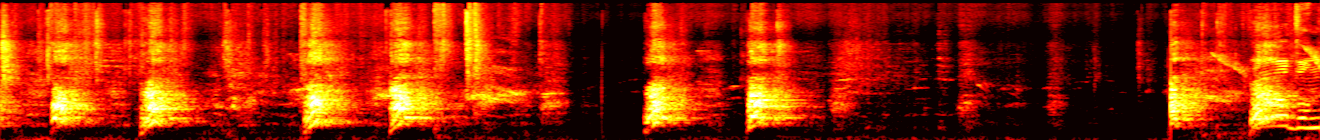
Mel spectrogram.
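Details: Evening barking by a male German Shepherd on guard after noticing another dog in his wheat field: a run of five quick harsh barks, a pause with soft speech, then two more barks.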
